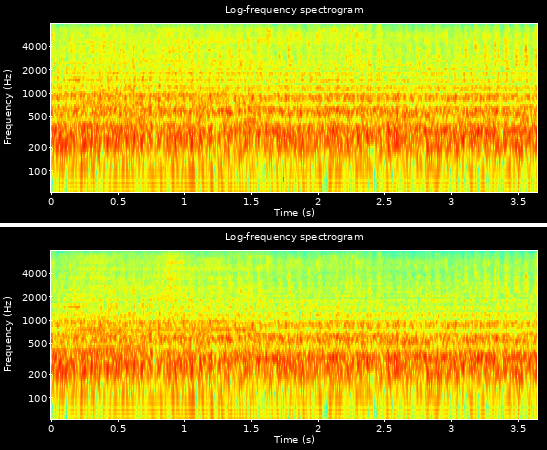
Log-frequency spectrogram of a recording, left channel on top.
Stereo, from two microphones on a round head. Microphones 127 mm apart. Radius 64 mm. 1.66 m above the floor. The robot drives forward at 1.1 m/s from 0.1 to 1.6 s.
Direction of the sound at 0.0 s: 25° left (ahead or behind).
